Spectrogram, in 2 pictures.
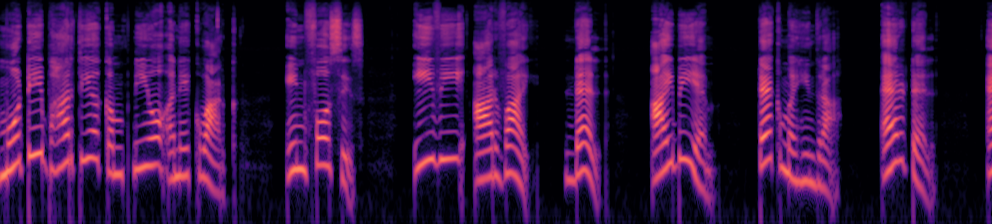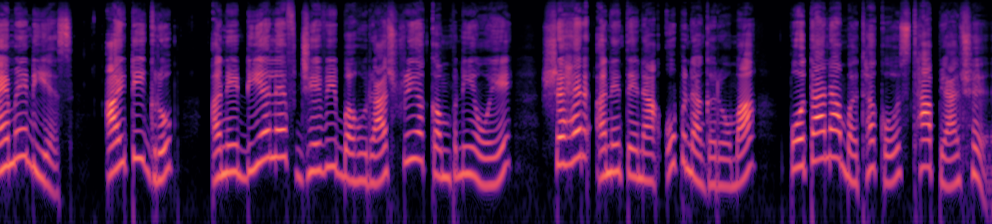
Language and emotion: Gujarati, neutral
